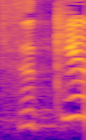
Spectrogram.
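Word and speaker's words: 好き: 的发音，就是你们把牙齿呢收起来，然后把嘴型变小，发一个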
